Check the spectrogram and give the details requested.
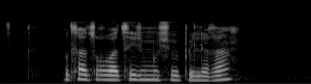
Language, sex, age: Northern Sotho, female, 18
